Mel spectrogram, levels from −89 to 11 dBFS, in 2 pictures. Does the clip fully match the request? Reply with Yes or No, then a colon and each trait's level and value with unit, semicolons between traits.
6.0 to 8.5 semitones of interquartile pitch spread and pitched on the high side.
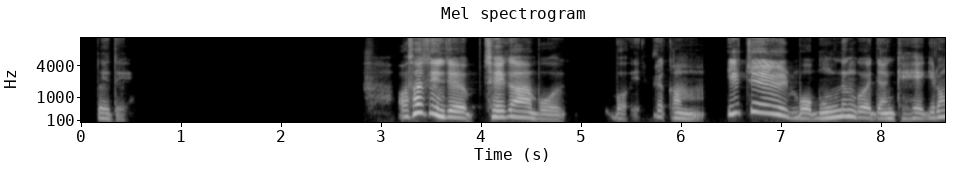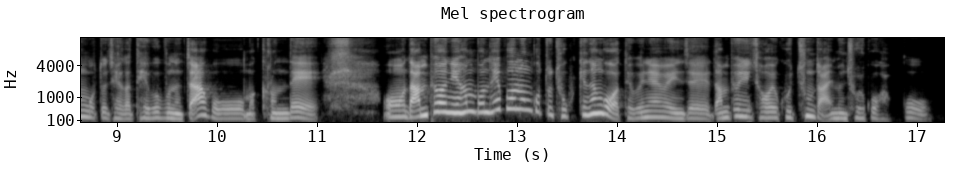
No: wide, 6.5 semitones; medium, 180 Hz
